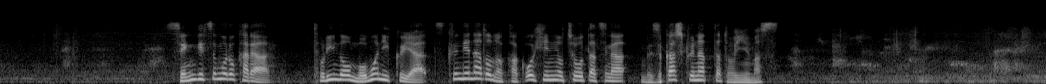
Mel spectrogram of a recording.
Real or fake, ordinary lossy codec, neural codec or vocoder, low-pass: fake; Opus, 24 kbps; codec, 16 kHz, 0.8 kbps, ZipCodec; 7.2 kHz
